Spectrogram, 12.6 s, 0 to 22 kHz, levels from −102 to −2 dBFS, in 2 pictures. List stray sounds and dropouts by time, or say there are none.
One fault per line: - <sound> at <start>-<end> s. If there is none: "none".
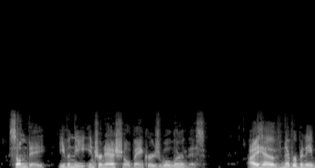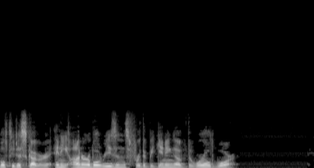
none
